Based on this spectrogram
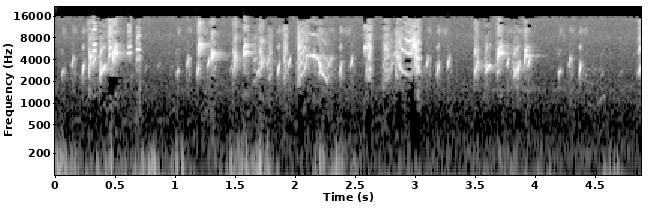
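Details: Goldfinch mule (goldfinch hybrid) singing in the early morning: rapid, bright twittering with high, looping whistled notes and quick chirps in bursts. A faint low rumble sits underneath.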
